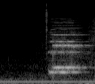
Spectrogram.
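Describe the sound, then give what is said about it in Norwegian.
A doorbell chimes once, a bright electronic tone with clear harmonics that rings for about half a second and fades, over a steady low hum. “Oi, ringte på.”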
